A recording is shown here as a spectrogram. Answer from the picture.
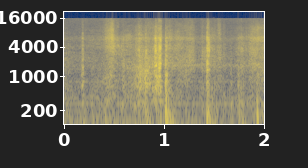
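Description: A few irregular knocks and rustles from handling in a car's interior, around the rear seat and the hybrid battery pack, loudest about a second in.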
